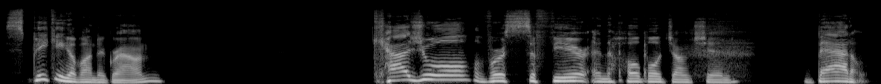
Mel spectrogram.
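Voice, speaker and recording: A male podcast host talks with a lively, swinging pitch. He is enthusiastic and keeps the conversation moving. The sound is dry and close. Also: slow, pauses often, no echo. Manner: enthusiastic, animated, acts out quotes. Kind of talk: casual interview.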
